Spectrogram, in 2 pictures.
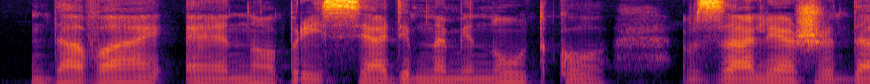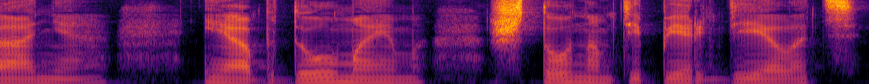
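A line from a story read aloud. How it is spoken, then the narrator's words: Whisper. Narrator (Russian): она шепотом сказала Энно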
